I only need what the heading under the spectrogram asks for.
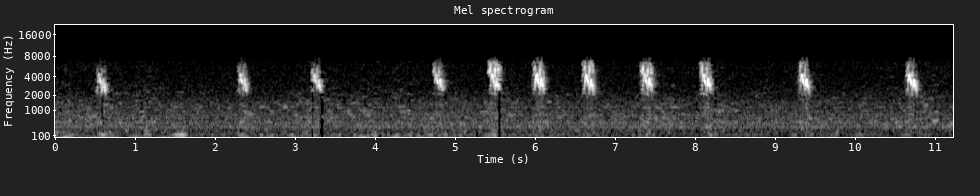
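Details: Sparrow chicks begging their parents for food: twelve short, high, sharp chirps at uneven spacing over about eleven seconds, with the calls bunching closer together in the middle and a faint low rumble underneath.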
